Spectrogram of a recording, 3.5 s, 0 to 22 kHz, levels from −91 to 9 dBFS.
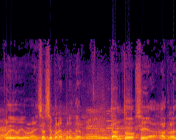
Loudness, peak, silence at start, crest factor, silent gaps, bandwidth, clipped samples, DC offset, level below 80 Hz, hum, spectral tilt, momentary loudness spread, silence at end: -11 LUFS; 0 dBFS; 0 s; 10 dB; none; 15 kHz; 0.3%; under 0.1%; -48 dBFS; none; -4.5 dB/octave; 5 LU; 0 s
